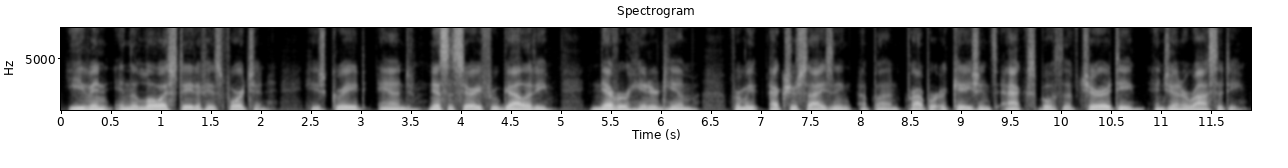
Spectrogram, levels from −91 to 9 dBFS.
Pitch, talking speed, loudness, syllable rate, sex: 125 Hz, 135 wpm, -18 LUFS, 5.2 syllables/s, male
